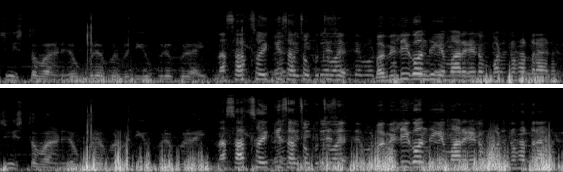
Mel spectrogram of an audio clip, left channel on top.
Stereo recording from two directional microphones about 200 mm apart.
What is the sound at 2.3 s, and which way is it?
Speech, 10° right (ahead or behind).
